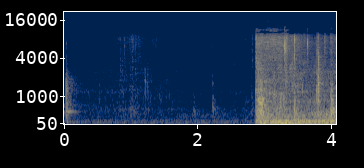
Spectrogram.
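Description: Near silence, then about three seconds in, chicken sautéing in a steel pot starts to sizzle as it is stirred with a wooden spoon, with a few light knocks.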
